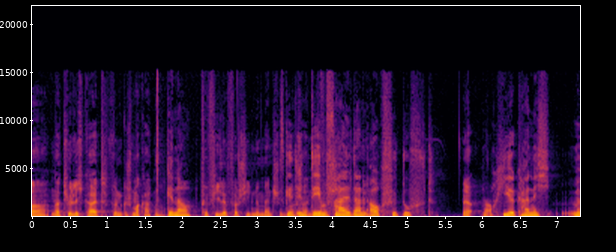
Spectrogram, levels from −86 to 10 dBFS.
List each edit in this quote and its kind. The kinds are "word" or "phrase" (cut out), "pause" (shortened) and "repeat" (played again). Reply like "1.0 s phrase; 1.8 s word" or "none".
none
